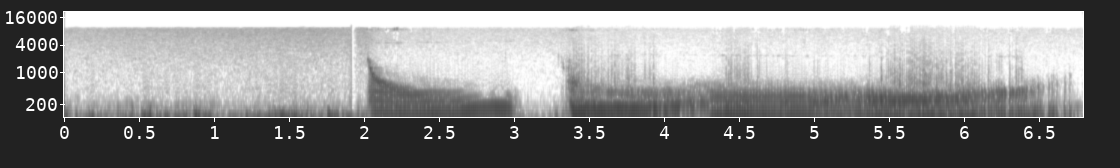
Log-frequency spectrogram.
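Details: Ordinary stomach growling (borborygmi): low, drawn-out gurgling growls that slide down in pitch, then a longer rumbling growl.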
